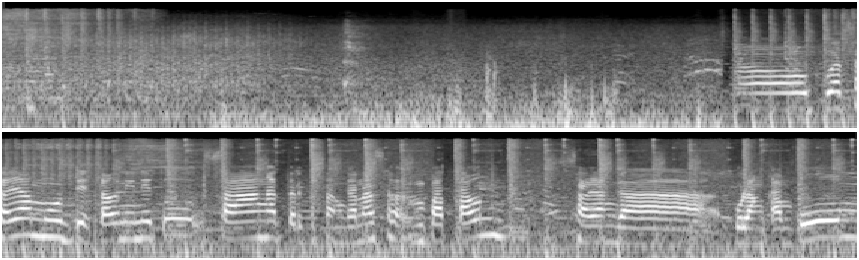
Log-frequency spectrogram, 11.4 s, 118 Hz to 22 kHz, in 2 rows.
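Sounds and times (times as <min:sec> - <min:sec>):
engines of four-wheeled vehicles boarding a ferry: 0:00.0 - 0:11.4
gusty wind buffeting the microphone at a ferry dock: 0:01.0 - 0:06.0
speech: 0:05.5 - 0:11.4.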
